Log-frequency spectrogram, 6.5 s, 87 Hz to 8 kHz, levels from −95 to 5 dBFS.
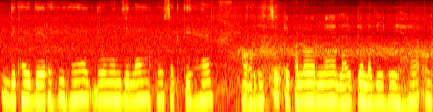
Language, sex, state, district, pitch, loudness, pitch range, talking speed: Hindi, male, Rajasthan, Bikaner, 140 Hz, -17 LUFS, 135-145 Hz, 185 wpm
